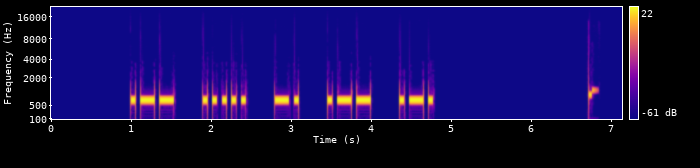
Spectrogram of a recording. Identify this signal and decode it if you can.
Morse code, heard as a keyed tone, about 20 wpm, spaced as for 15 wpm, 700 Hz. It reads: W5NWR
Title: 193 Lesson 31g - Letter v - Call Signs 20wpm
